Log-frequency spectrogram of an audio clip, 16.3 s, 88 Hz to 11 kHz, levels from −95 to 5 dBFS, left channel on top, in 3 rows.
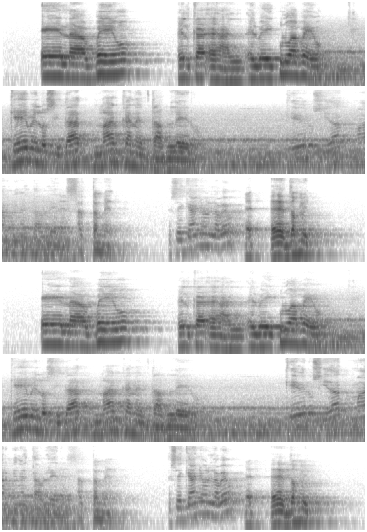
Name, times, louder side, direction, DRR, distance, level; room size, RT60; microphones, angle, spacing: voice 1, 0.6-1.9 2.6-4.9 5.6-8.5 11.8-12.6 14.5-14.7 14.9-15.5, left 3 dB, 60° left, 9 dB, 1.9 m, -29 dB
sound 1, 4.6-11.9, left 1 dB, 35° left, 2.9 m, -40 dB
voice 2, 9.7-11.9 13.4-14.4, right 2 dB, 55° right, 5 dB, 3.5 m, -40 dB
25.0 x 21.0 x 8.9 m, 1.1 s
head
